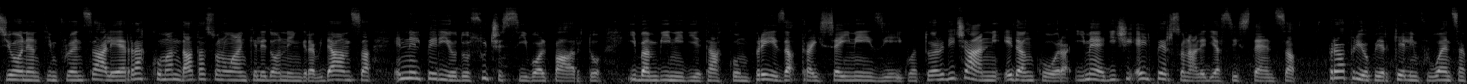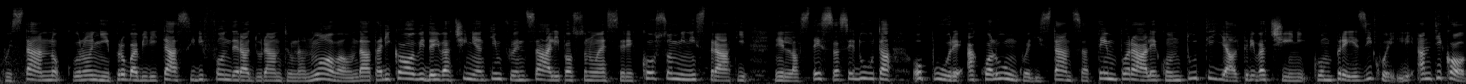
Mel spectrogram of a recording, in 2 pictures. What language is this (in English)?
Italian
